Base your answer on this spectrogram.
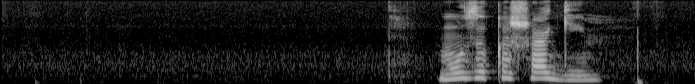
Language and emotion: Russian, neutral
